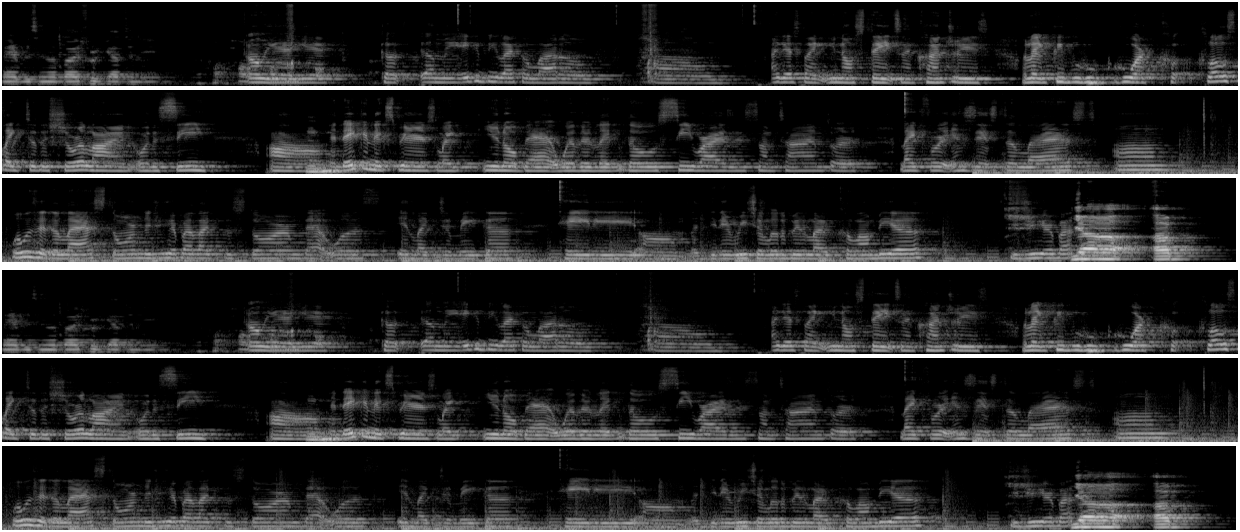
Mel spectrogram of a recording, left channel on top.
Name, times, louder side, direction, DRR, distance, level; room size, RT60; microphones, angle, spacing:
voice 1, 0.0-1.6 2.1-2.5 2.8-3.2 6.4-6.6 10.9-11.0 15.4-15.7 34.7-35.0 35.4-36.4, left 2 dB, 35° left, 6 dB, 2.1 m, -23 dB
voice 2, 2.4-3.3 3.8-6.0 6.5-7.2 7.7-14.4 15.0-20.9 21.3-23.2 23.5-24.0 24.8-28.4 28.7-29.8 30.3-33.9 34.8-35.5, left 1 dB, 15° left, 5 dB, 2.2 m, -30 dB
sound 1, 22.1-35.4, right 1 dB, 40° right, 1.4 m, -38 dB
27.5 x 27.0 x 7.1 m, 0.76 s
head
